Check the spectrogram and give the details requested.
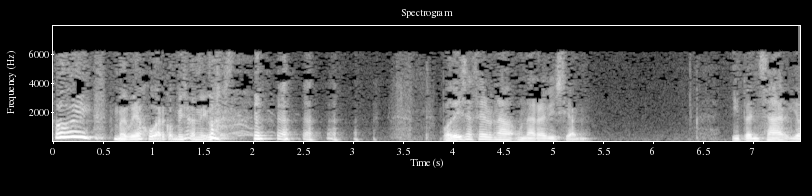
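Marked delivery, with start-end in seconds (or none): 0.0-1.7 put-on higher, louder, laughing kid voices. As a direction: giggle through the children's lines. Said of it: "O al revés". (hijos contestando entre risas, más agudo)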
